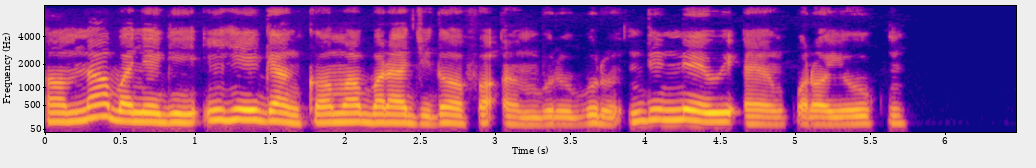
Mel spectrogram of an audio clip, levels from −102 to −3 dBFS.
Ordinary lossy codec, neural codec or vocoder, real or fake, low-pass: none; none; real; none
